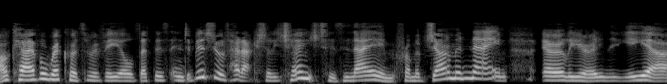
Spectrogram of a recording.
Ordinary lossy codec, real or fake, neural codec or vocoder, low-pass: MP3, 32 kbps; fake; codec, 16 kHz in and 24 kHz out, 0.4 kbps, LongCat-Audio-Codec, four codebook decoder; 7.2 kHz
